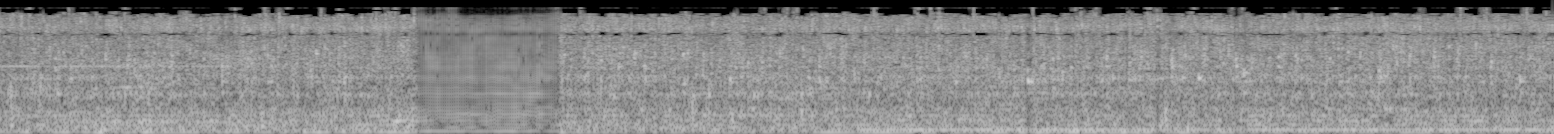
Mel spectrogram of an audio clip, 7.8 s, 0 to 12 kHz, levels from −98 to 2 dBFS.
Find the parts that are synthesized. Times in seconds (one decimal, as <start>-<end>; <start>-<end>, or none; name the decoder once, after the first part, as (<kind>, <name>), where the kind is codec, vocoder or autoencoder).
2.1-2.8 (vocoder, BigVGAN v2)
